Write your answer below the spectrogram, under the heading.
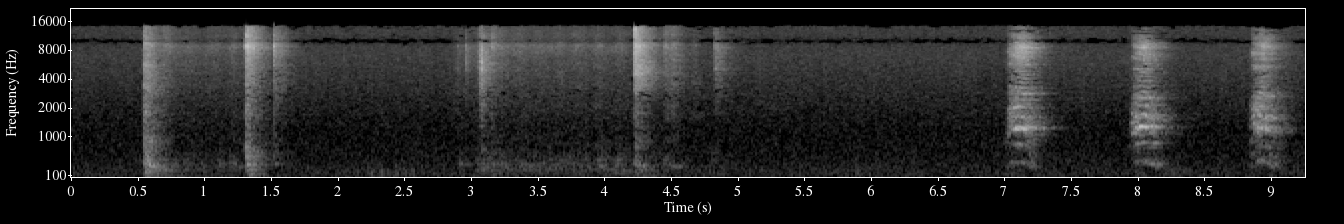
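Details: Crow calling to itself in apparent fear, recorded 15 May 2018; two harsh caws open the sequence, softer muffled notes follow, and three clear, rasping caws close it, each under a second long.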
